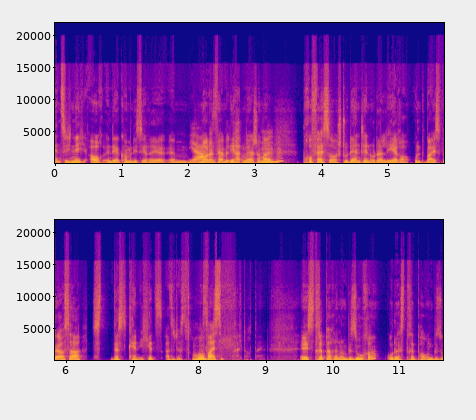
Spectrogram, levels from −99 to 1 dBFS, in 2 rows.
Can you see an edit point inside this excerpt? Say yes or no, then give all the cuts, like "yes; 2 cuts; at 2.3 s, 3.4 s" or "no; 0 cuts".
yes; 1 cut; at 8.3 s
